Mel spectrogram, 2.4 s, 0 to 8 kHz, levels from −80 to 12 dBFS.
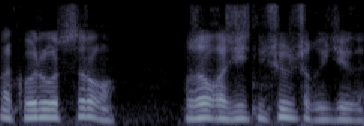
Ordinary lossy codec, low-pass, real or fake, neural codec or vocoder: none; 7.2 kHz; real; none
